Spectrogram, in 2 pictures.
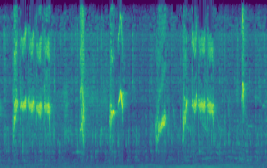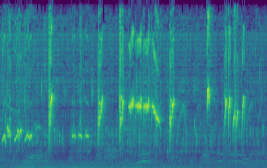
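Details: Olive-backed sunbird, known as kolibri ninja or konin, giving repeated bursts of high, ringing notes and brief trills separated by short pauses over nearly eleven seconds.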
